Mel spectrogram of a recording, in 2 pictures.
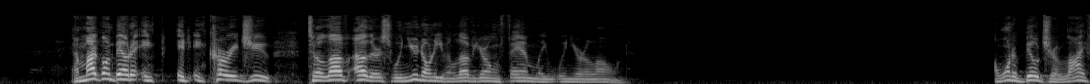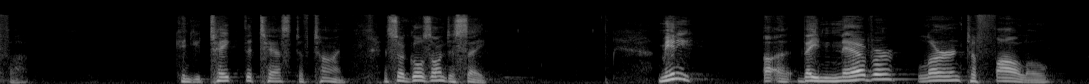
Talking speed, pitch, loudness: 140 wpm, 135 Hz, -27 LUFS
